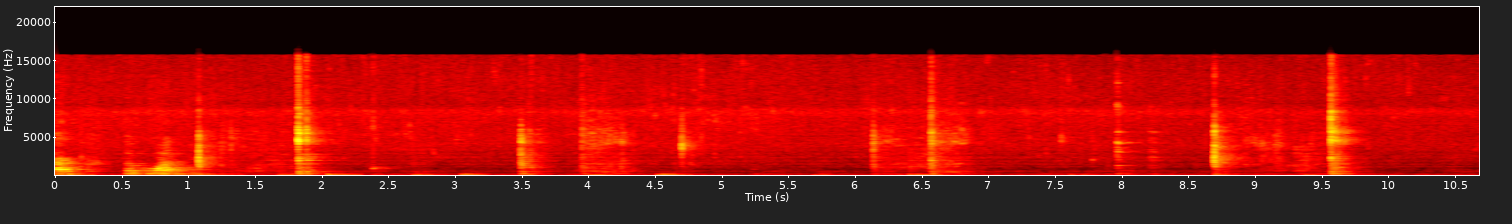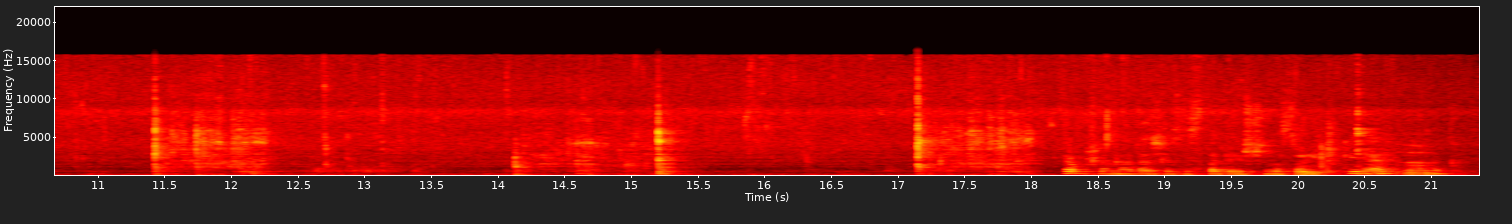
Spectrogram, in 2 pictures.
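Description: Soup splashes softly as it is ladled into a bowl.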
